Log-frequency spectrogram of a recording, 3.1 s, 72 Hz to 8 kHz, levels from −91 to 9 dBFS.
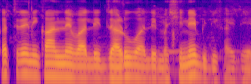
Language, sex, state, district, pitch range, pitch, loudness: Hindi, male, Rajasthan, Bikaner, 95-120 Hz, 105 Hz, -20 LUFS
